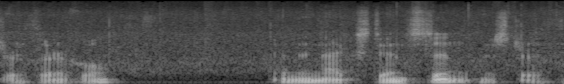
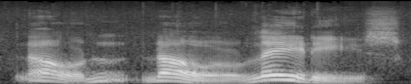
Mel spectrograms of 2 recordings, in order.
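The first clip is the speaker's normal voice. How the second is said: high, much louder, slowing pleading cry; frantic cry; 13 semitones higher, 13 dB louder, slower than usual. A narrator's reading. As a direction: stop the crowd in a panic. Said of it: "cried Mister Thurkell".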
